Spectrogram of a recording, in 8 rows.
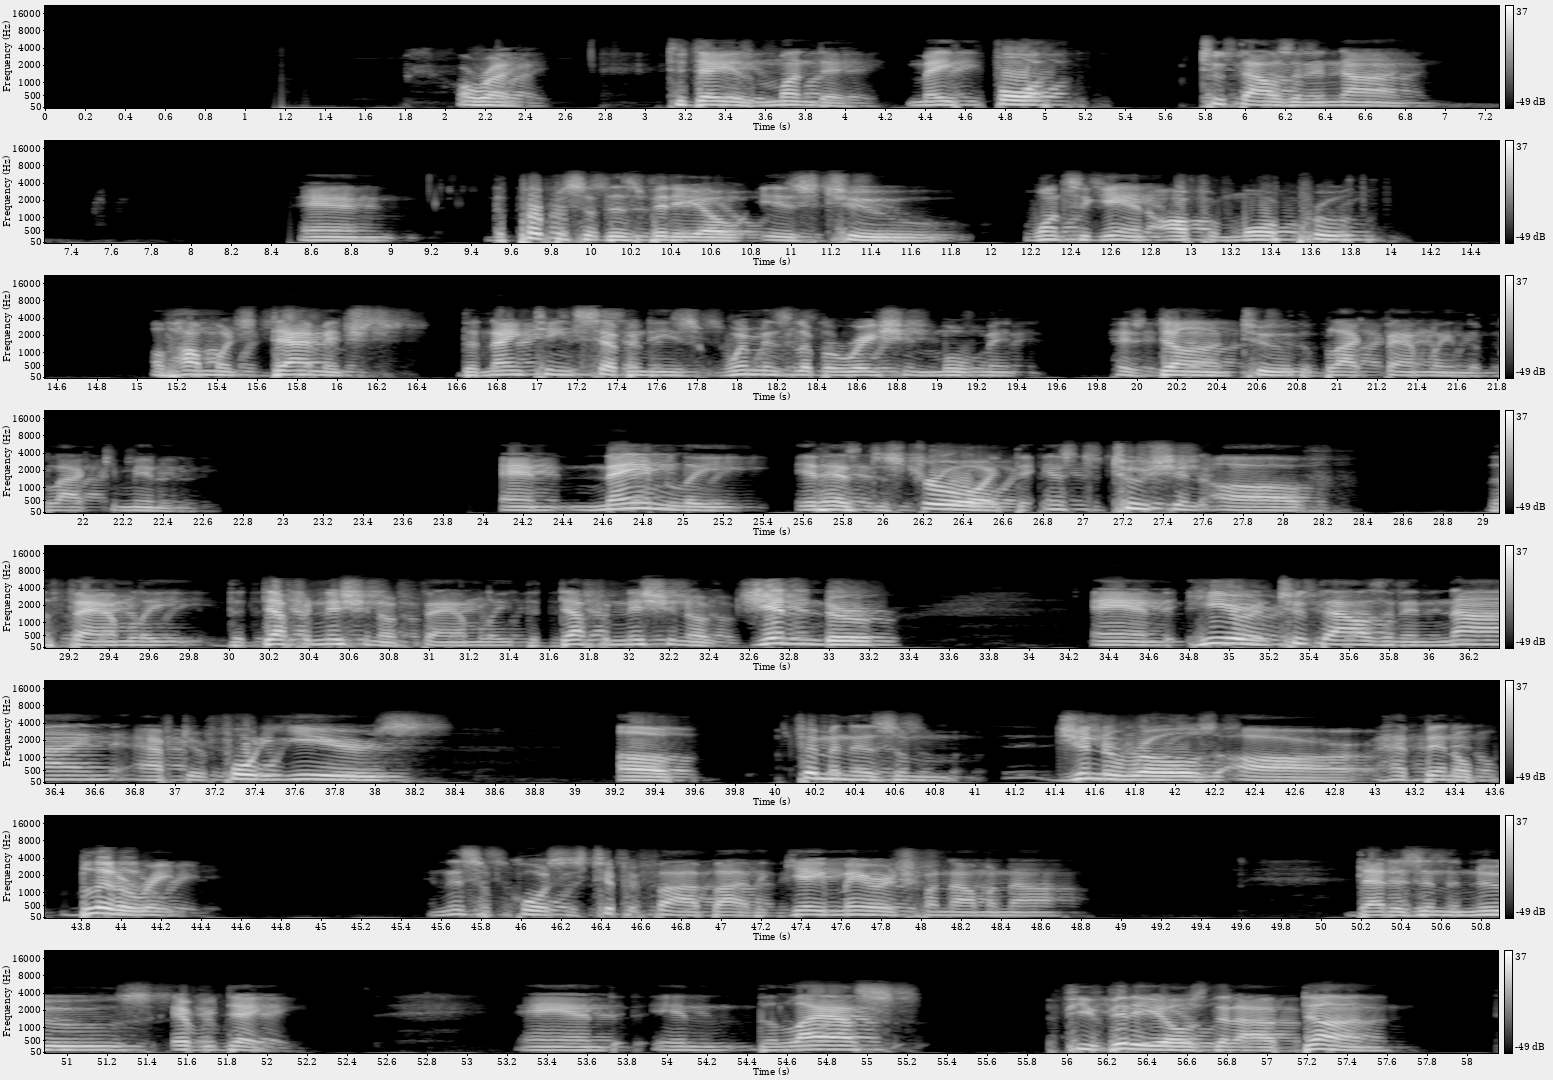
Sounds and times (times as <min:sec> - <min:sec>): Speech: 0:01.9 - 0:05.2, 0:05.8 - 0:07.0, 0:08.5 - 0:14.0, 0:15.1 - 0:22.7, 0:24.1 - 0:28.4, 0:29.0 - 0:33.4, 0:34.3 - 0:38.4, 0:39.2 - 0:44.4, 0:45.5 - 0:48.8, 0:50.2 - 0:52.2, 0:53.3 - 0:55.3, 0:55.9 - 0:57.7.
